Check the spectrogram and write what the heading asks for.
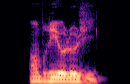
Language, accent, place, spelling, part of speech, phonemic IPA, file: French, France, Lyon, embryologie, noun, /ɑ̃.bʁi.jɔ.lɔ.ʒi/, LL-Q150 (fra)-embryologie.wav
- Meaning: embryology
